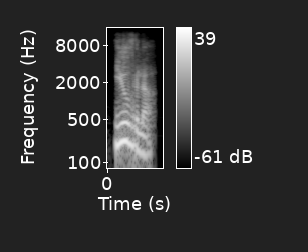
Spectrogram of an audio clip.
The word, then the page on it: uvular: Indian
